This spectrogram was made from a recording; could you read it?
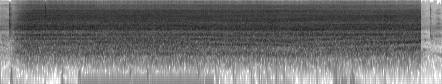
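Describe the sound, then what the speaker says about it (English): A hair dryer is blowing on lace frontal wig glue to make it tacky. The loud, steady airy roar runs close and unbroken for about eight seconds, then cuts off abruptly, with no talk over it. "so I'm going to blow dry it to get it a little tacky."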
